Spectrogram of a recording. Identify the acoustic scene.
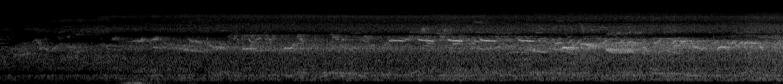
park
